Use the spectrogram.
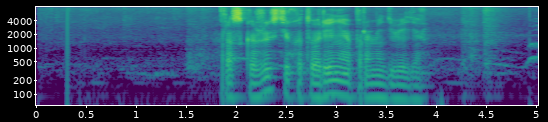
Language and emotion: Russian, neutral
